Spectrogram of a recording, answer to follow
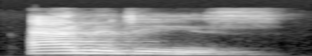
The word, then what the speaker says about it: energies: नहीं, हमें थोड़ा आ की आवाज आ रही है, ई की आनी है। आपके अकॉर्डिंग इसकी स्पेलिंग हो जाएगी ENARGIES, जबकि स्पेलिंग है ENERGIES। एनर्जीज, एनर्जीज।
